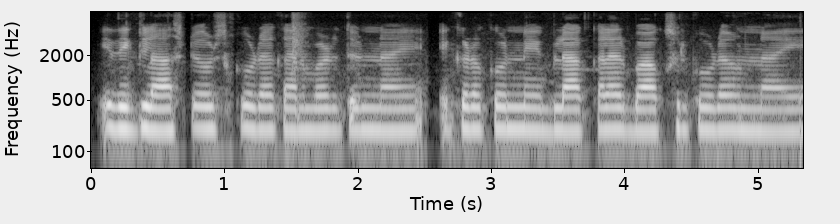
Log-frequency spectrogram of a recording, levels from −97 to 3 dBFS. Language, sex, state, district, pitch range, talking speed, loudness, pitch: Telugu, female, Telangana, Mahabubabad, 190-200 Hz, 145 wpm, -17 LUFS, 195 Hz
